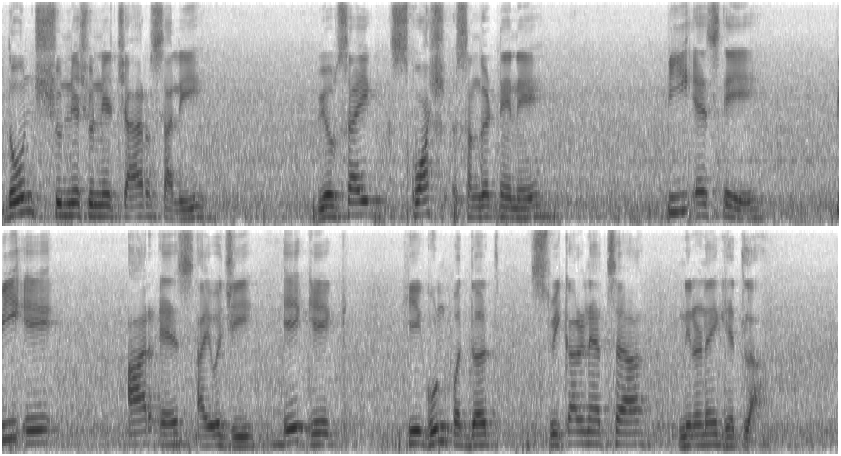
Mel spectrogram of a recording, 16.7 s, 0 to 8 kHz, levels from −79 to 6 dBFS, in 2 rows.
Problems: none marked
